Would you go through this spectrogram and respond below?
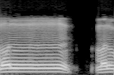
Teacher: তাই নুন সাকিনের আওয়াজকে নাকে তুলে একালিপ পরিমাণ গুণনা করে পড়তে হবে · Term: ইখফা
